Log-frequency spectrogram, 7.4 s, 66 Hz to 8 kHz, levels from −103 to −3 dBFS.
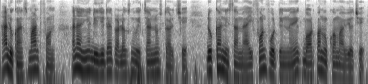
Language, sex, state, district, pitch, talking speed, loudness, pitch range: Gujarati, male, Gujarat, Valsad, 115 Hz, 180 wpm, -21 LUFS, 100-135 Hz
